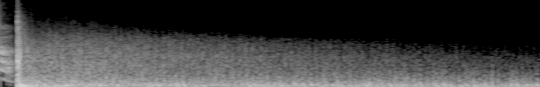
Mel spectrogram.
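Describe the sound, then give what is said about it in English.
An explosion from a Call of Duty video game: a sharp blast followed by a sustained, low, rumbling roar that carries on steadily without fading. “It's the same like on the old Call of Duty games where you say,”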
